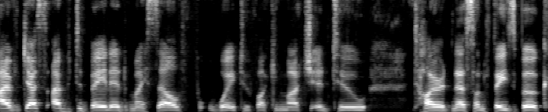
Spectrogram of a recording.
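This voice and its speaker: Moderate pace in an Israeli accent, flat and monotone, with a dry, close sound and no echo. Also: woman, fairly low pitch for a woman. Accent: Israeli accent, often mistaken for American. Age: 20s. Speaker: streamer. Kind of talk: casual live stream chat. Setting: live stream.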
